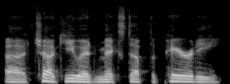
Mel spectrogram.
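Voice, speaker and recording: A man co-hosting a podcast in casual chat, speaking in a halting, easygoing way. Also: mid-range voice, fairly even intonation, no echo, studio quality. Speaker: podcast co-host. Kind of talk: casual podcast chat, reading listener feedback.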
